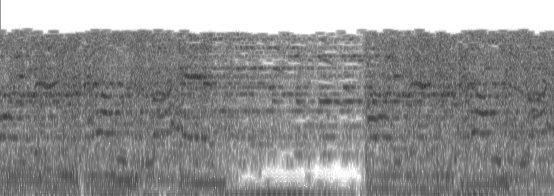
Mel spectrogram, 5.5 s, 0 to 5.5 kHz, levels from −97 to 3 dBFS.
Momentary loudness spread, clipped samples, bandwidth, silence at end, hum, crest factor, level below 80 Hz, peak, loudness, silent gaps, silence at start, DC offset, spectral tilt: 7 LU; under 0.1%; 4 kHz; 0 s; none; 14 dB; -44 dBFS; -10 dBFS; -23 LUFS; none; 0 s; under 0.1%; -7 dB/octave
